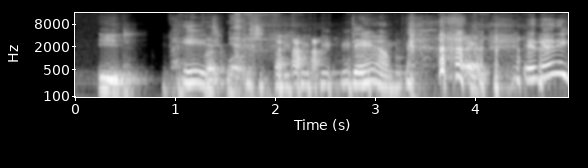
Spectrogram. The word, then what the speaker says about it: Eid: And Joseph Ide, did I say that right? Eid.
